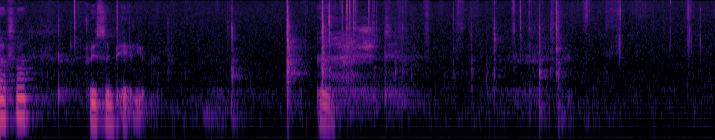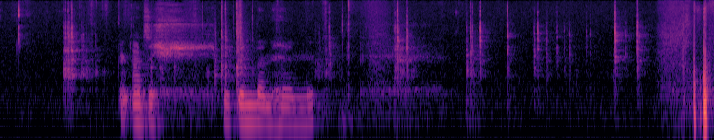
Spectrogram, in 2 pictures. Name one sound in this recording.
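Small plastic toy pieces click and tap together.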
